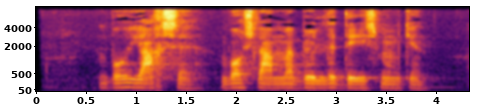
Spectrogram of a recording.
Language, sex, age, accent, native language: Uzbek, male, 18-24, Buxoro, Uzbek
